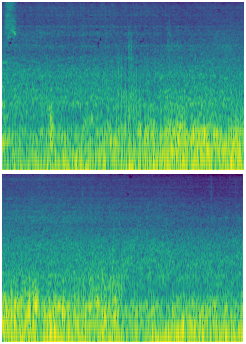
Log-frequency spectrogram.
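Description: Steady low rumble of wind buffeting the phone's microphone outdoors.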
